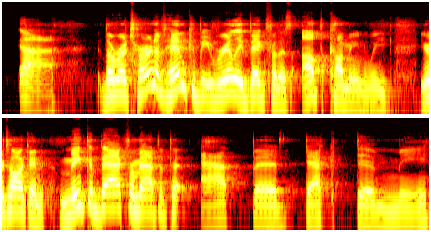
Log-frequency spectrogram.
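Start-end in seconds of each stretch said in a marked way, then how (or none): 4.2-8.6 slow, low, deliberate, careful word-by-word delivery. Speaker discussing a Steelers player's return from surgery, said slowly. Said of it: "I had to say it slow".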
